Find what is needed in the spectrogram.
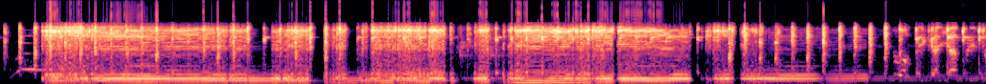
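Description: Accordion and a one-stringed guitar playing together: held accordion chords broken by short gaps, with fast strummed guitar strokes that come thickest near the end.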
